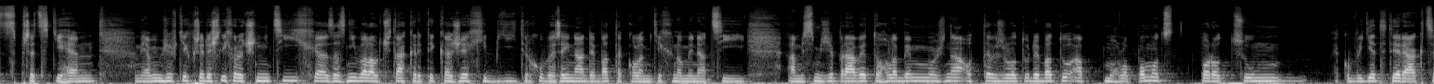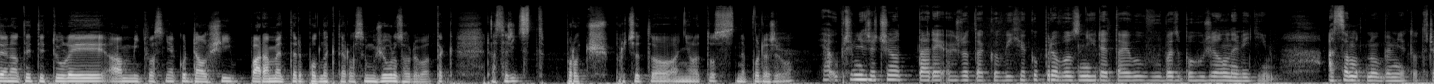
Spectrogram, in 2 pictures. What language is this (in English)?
Czech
